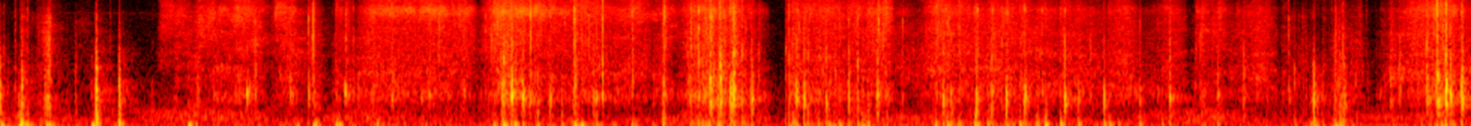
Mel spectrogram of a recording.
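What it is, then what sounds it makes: Laptop keyboard with plastic keys. Fingertips tap on the plastic keys and body of a silver laptop held in the hands. Irregular soft clicks and taps run throughout with a bright, crisp texture, some louder, sharper taps standing out and brief dull scratchy rustles in between.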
